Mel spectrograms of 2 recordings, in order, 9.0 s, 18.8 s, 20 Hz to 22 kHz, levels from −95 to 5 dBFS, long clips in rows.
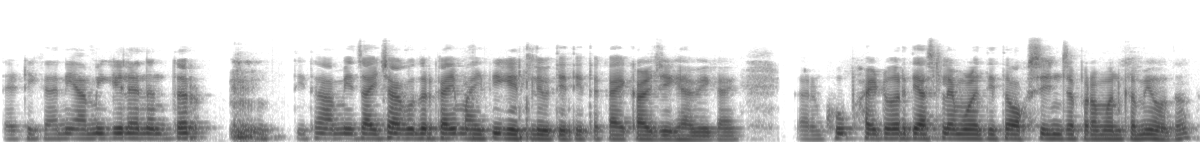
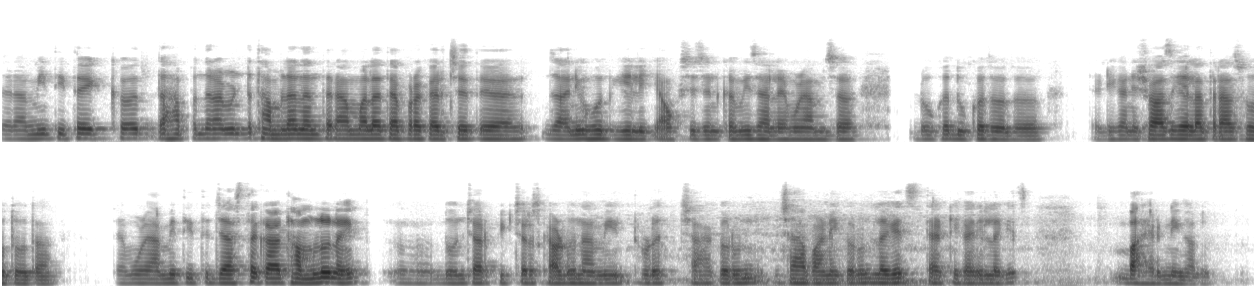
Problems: none marked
